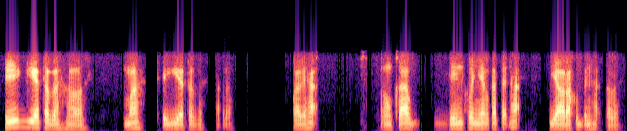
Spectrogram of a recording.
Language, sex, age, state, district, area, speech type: Santali, male, 30-45, West Bengal, Bankura, rural, conversation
